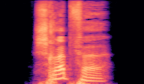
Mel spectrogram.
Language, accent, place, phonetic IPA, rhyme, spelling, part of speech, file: German, Germany, Berlin, [ˈʃʁœp͡fə], -œp͡fə, schröpfe, verb, De-schröpfe.ogg
- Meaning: inflection of schröpfen: 1. first-person singular present 2. first/third-person singular subjunctive I 3. singular imperative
